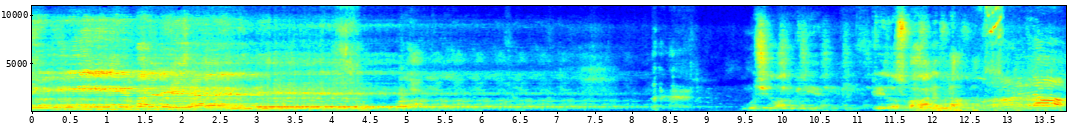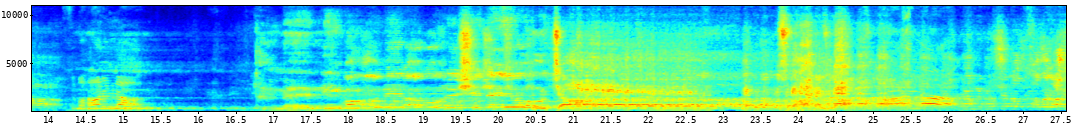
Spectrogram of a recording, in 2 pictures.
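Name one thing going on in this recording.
A man sings a melodic chant into a microphone, heard through loudspeakers in an echoing hall.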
